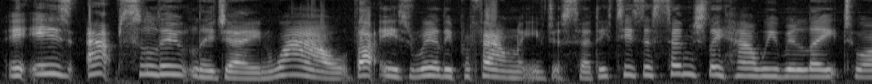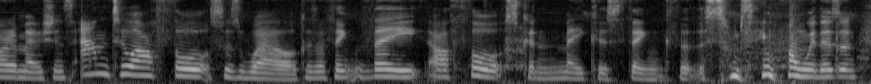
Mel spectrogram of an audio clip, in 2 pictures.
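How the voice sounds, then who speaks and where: A woman with a Yorkshire accent teaching and chatting casually with viewers on a live stream, self-deprecating and warm in her asides. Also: medium pitch, expressive, normal speed, few pauses. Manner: chatty and self-deprecating, with frequent restarts and laughs. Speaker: meditation teacher.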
